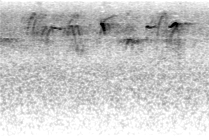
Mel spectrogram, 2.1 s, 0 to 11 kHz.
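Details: Male common kingfisher at the Tama River, 21 March 2013, gives two brief, sharp, very high whistled notes about three-quarters of a second apart, over a steady hiss of outdoor background noise.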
